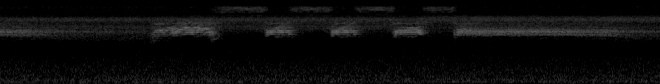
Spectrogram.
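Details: Summer-night cicada chorus: a constant shrill, high-pitched buzz overlaid by four or five louder throbbing pulses in the middle, each lasting about half a second, then a smooth continuous drone.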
